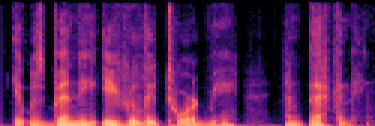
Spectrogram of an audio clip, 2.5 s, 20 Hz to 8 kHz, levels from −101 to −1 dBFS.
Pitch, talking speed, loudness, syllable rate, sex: 105 Hz, 190 wpm, -21 LUFS, 6.8 syllables/s, male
